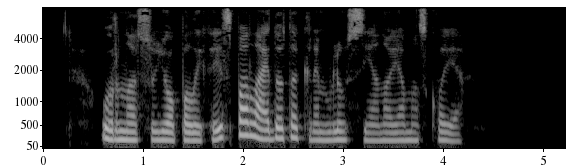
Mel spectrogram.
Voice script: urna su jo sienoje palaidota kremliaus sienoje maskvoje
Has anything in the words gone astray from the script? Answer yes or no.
yes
